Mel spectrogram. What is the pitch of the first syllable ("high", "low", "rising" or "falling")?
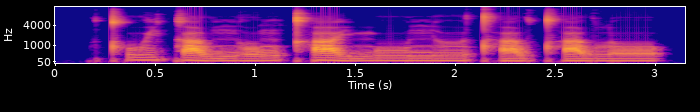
rising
